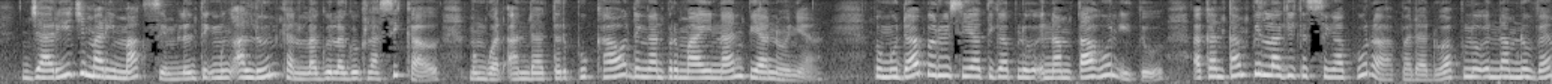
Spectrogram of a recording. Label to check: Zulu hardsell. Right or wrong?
Wrong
